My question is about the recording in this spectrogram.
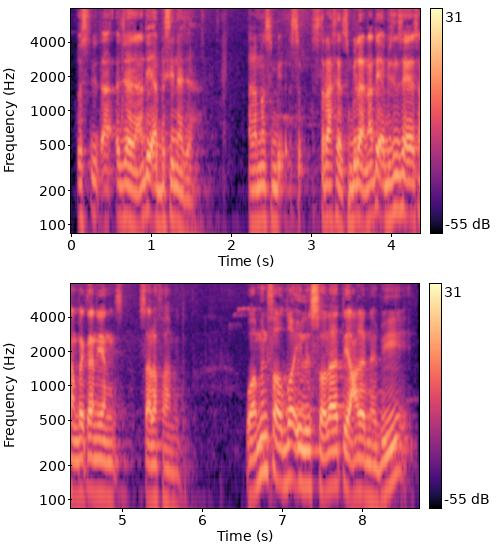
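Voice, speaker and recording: A man's voice: medium pitch, a little mellow. A man teaching at an Islamic study session, mixing Arabic recitation with joking explanation. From Indonesia. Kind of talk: religious study lecture.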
